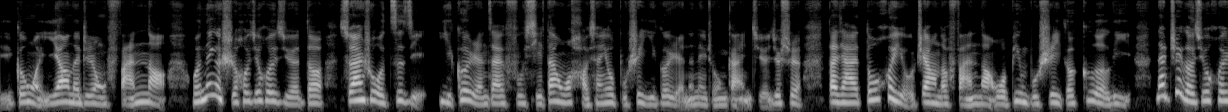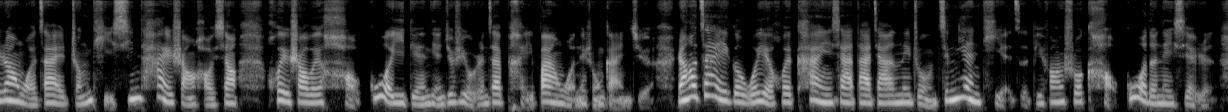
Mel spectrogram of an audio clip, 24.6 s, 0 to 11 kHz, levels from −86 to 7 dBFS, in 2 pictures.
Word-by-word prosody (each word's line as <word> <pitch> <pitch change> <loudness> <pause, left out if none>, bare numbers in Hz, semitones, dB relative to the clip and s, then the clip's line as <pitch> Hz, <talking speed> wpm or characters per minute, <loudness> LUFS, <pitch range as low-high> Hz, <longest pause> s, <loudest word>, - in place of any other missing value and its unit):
跟 200 +1 -1
我 205 - +1
一 - - -7
样 210 +2 +5
的 190 - 0
这 185 - -7
种 170 -3 -2
烦 205 +4 -1
恼。 200 - +2 0.2
我 215 +1 +1
那 330 +9 +3
个 320 - +4
时 200 - 0
候 230 +2 -3
就 235 +2 -2
会 230 -1 -1
觉 165 -6 -5
得， 180 -2 0 0.2
虽 240 - +3
然 250 - +9
说 255 -1 +1
我 195 - +1
自 240 +6 0
己 330 - -7
一 215 -4 -4
个 255 +6 0
人 165 -7 -3
在 175 0 +1
复 180 +1 -7
习， 170 -1 0
但 225 +1 +2
我 195 - -1
好 155 - -4
像 175 +5 -5
又 195 +1 -1
不 160 -4 -12
是 200 +5 -3
一 155 -2 -7
个 175 +3 -6
人 160 - -6
的 - - -4
那 155 0 -7
种 140 +2 -7
感 245 - -2
觉。 275 - -10
就 180 - -3
是 180 -1 -2 0.2
大 210 0 +7
家 190 -1 +3
都 255 +6 0
会 275 -5 +2
有 - - -6
这 - - +1
样 190 -2 +4
的 165 - -1
烦 155 -1 -2
恼， 160 -2 +2
我 165 0 -1
并 220 -2 -2
不 170 -1 -6
是 195 - +2
一 180 - -5
个 175 +1 -3
个 195 -1 -2
例。 160 +2 -8 0.2
那 340 +4 +4
这 250 -6 0
个 225 -3 +3
就 235 +3 0
会 240 0 -1
让 235 -2 +4
我 145 -4 -3
在 185 +1 +2
整 175 +5 -3
体 270 +2 -8
心 275 +3 +5
态 300 -7 0
上 155 -6 0
好 155 -1 -3
像 180 +4 +2 0.3
会 245 -3 +1
稍 205 -1 +4
微 195 +1 -1
好 - - -3
过 325 -2 +2
一 185 0 -1
点 160 0 -5
点， 165 -4 -5
就 200 +1 -3
是 210 - -5
有 195 - -5
人 165 - -7
在 200 +2 +3
陪 190 - -6
伴 200 -4 +4
我 - - -6
那 - - -5
种 - - -7
感 - - -3
觉。 - - -10 0.3
然 - - +9
后 335 - +7
再 360 -3 +3
一 245 - +3
个， 210 -2 -1
我 200 - 0
也 205 -7 +1
会 205 +4 -3
看 235 +1 0
一 195 - +1
下 200 -1 +1
大 195 -2 +3
家 190 -1 0
的 190 - -1
那 195 0 -1
种 175 -4 -6
经 250 +6 +4
验 280 -8 +4
帖 260 +5 -11
子。 245 - -3
比 180 - -10
方 205 +2 -2
说 215 -1 -3
考 - - -3
过 310 -5 +1
的 175 -3 -3
那 175 -1 -4
些 160 -3 -4
人， - - -15
200 Hz, 315 characters per minute, -24 LUFS, 175-235 Hz, 0.3 s, 然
